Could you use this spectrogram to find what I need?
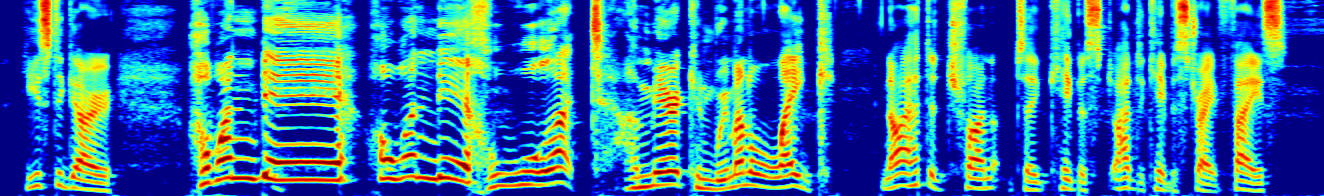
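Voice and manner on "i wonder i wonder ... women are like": put-on hammed-up thick Scottish accent, very high and loud. Retelling a fellow actor's line from a Scottish musical: thick Scottish accent. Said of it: "That was not bad".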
